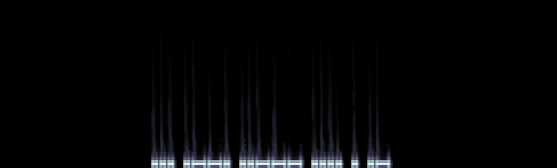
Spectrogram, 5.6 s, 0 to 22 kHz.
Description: Morse code, heard as a keyed tone, about 30 wpm, 700 Hz. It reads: SP2HEA
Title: DXCC-100 Call Signs - 6 Characters - 30wpm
